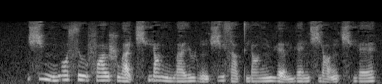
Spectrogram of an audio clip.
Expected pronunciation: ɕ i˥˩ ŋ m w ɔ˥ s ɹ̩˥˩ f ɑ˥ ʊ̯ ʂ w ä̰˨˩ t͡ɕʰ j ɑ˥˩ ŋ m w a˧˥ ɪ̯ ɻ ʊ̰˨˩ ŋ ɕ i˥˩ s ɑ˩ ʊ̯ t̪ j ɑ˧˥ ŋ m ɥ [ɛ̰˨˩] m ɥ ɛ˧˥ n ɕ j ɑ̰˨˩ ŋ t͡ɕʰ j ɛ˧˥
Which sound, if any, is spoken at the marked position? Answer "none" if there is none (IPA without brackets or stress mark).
ɛ̰˨˩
